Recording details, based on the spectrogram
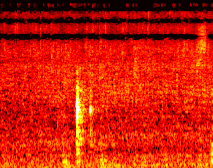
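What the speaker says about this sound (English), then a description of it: "now we're gonna start adding all these ingredients to our little saute as well, so all the flavors could simmer together" A pan sauté of tomato and sauces sizzles with a soft, steady hiss, with a single small clack near the start and no talking.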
